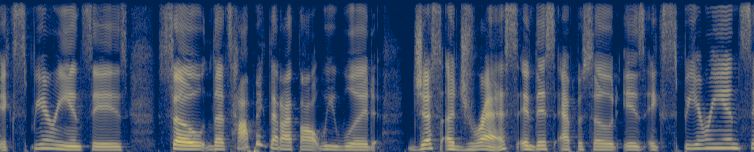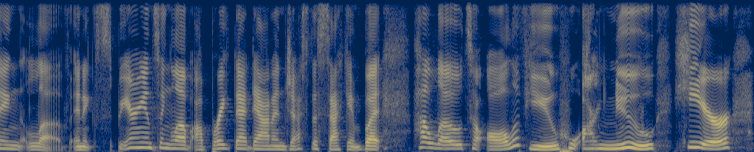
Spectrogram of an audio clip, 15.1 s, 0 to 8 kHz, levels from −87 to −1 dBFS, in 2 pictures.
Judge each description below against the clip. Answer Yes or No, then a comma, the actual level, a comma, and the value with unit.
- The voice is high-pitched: No, medium, 180 Hz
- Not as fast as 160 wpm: Yes, average, 150 wpm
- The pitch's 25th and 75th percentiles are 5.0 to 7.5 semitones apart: No, average, 4.4 semitones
